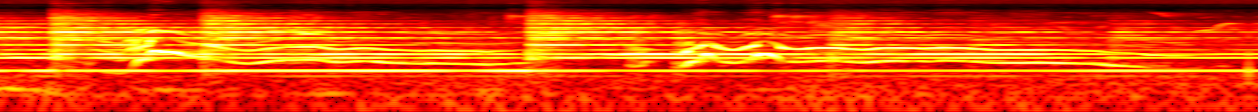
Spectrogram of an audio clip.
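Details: Ilvy, a rescued dog in Graz, Austria, howls along to church bells: long wavering, gliding howls that rise and fall, over sharp bell strikes and a steady ringing bell hum.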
